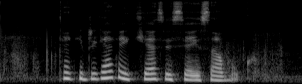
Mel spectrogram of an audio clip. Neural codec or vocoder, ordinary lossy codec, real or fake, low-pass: none; none; real; none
